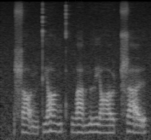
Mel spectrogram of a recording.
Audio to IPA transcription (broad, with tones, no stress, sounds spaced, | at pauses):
ʂ ɑ̰˨˩ ŋ t̪ j ɑ˥˨ ŋ kʰ w a˨˦ n l j ɑ˨˦ ʊ̯ ʈ͡ʂ a̰˨˩ ɪ̯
